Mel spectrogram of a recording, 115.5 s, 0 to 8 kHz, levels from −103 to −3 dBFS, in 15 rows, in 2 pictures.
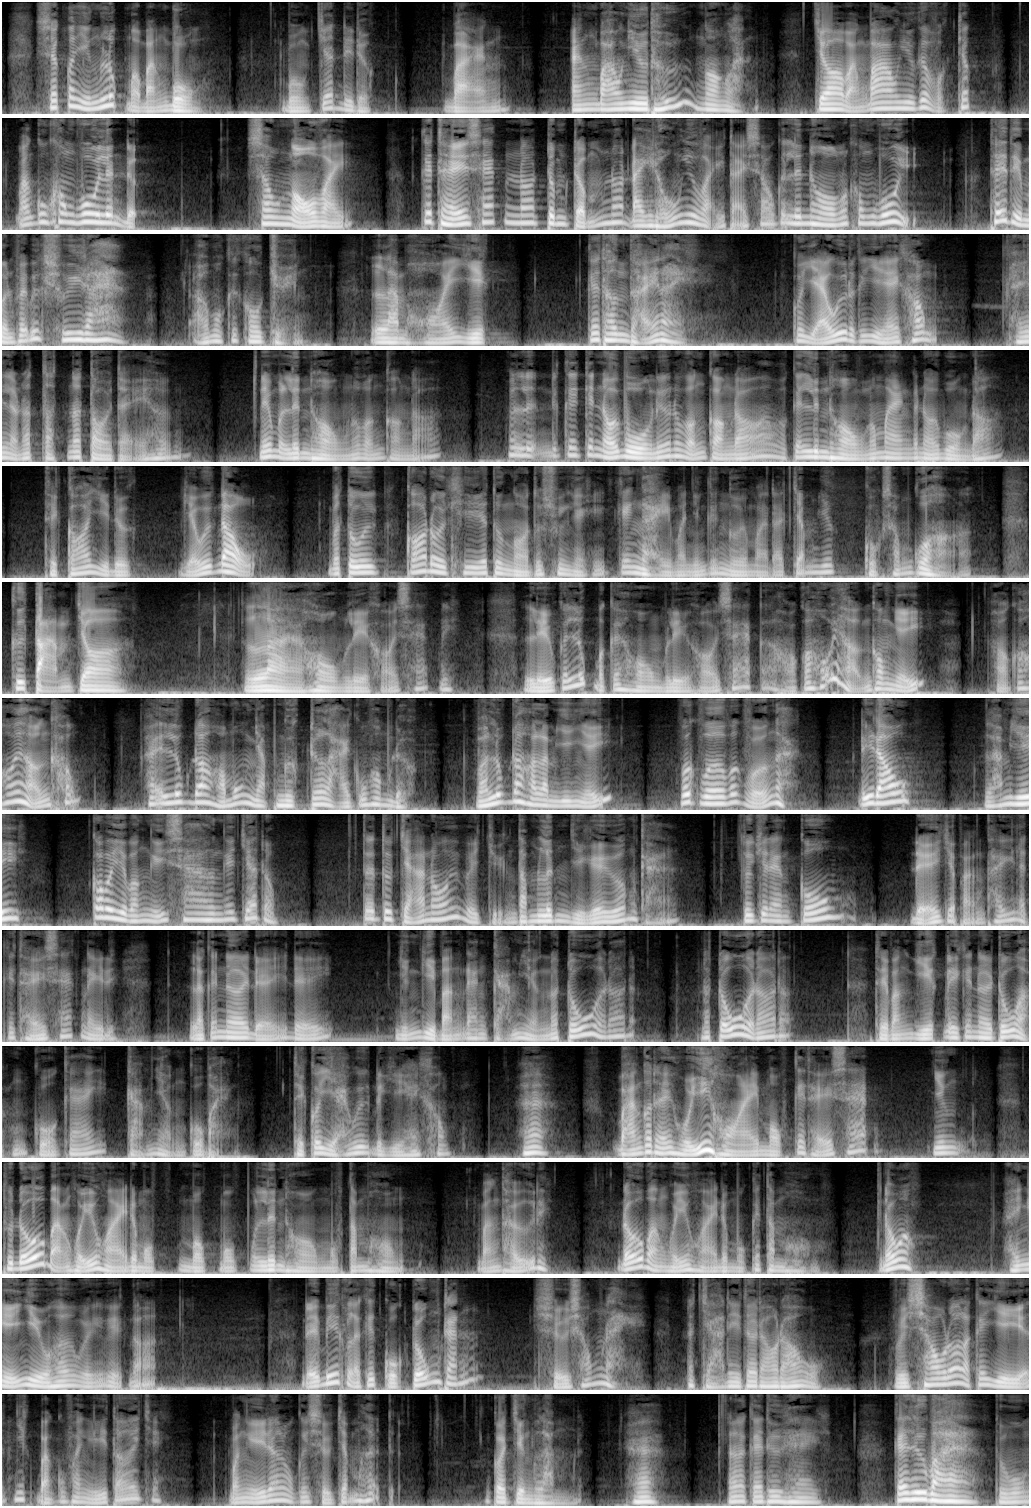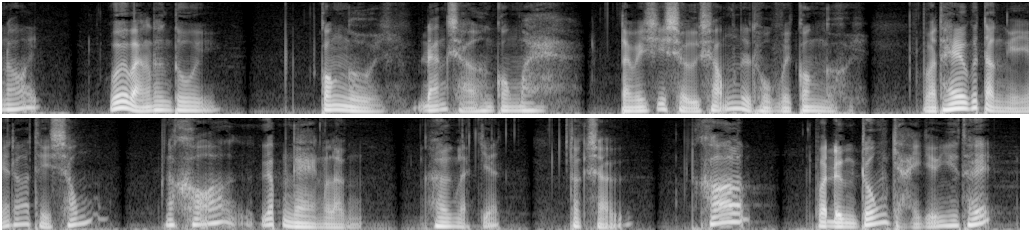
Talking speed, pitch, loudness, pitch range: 225 wpm, 115 Hz, -18 LUFS, 95-150 Hz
